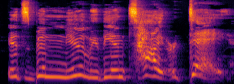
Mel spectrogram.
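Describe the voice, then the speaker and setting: A woman's voice: sits high, expressive, gravelly, full character voice. A woman putting on a bratty nasal crow demon. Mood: haughty. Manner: speaks down, slow and lordly. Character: haughty male crow demon, bratty and condescending.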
